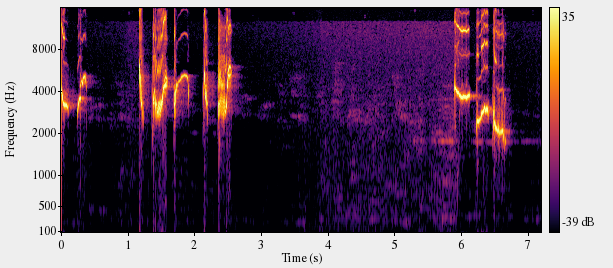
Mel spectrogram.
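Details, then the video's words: Orange-headed thrush singing as a lure for a silent bird: quick bursts of whistled notes that rise and fall, a long quiet stretch with faint low background sound, then a final short phrase. "audio suara anis merah || pancingan ampuh untuk ania merah membisu"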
